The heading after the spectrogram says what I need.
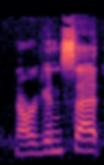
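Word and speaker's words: Narragansett: our narga set turkey nargin set i believe is how it's pronounced so they're really great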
